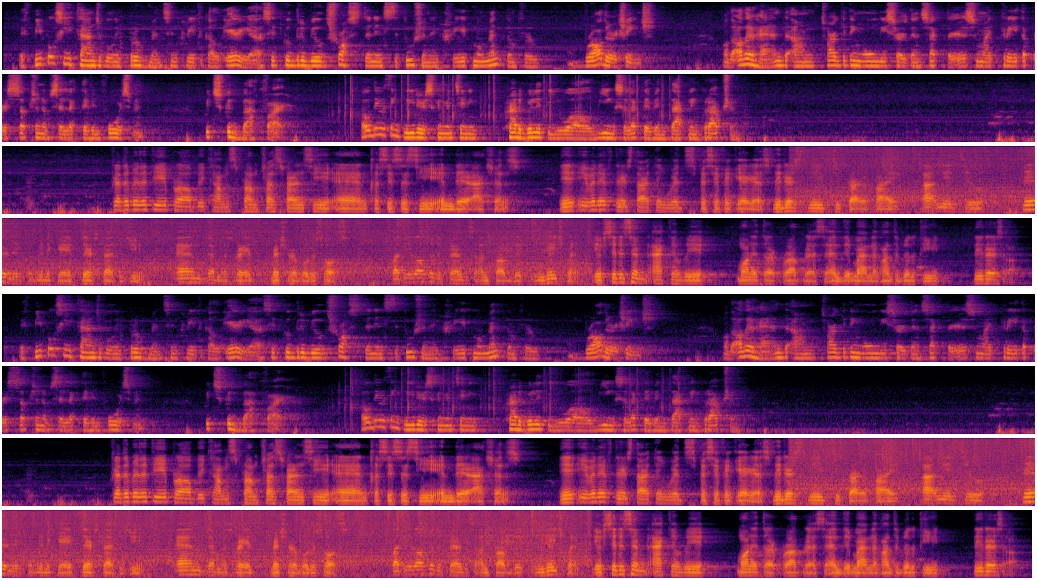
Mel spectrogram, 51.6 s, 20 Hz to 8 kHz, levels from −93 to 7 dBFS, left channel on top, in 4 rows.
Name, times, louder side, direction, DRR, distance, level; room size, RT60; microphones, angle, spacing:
voice 1, 0.2-6.7 7.1-8.1 9.0-14.7 15.5-16.5 17.4-18.9 19.2-22.1 25.3-25.4 26.1-26.2 26.5-26.6 38.0-38.1 40.6-40.7 43.5-43.6, left 5 dB, 75° left, 18 dB, 0.4 m, -25 dB
sound 1, 17.0-17.4 17.8-18.1 18.4-18.6 18.9-19.1 19.5-20.3 20.7-21.5, left 6 dB, 40° left, 0.7 m, -46 dB
voice 2, 27.2-32.3 32.8-38.1 38.5-40.5 40.9-43.1 43.6-47.5 47.9-50.4 50.9-51.4, right 2 dB, 15° right, 15 dB, 0.4 m, -25 dB
sound 2, 35.6-46.1, right 5 dB, 45° right, 1.3 m, -32 dB
22.0 x 7.8 x 7.2 m, 1.2 s
head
